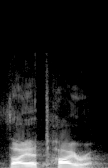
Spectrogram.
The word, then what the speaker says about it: Thyatira: Thyatira that's if you didn't know how to pronounce that Thyatira and will begin in verse 18 where it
